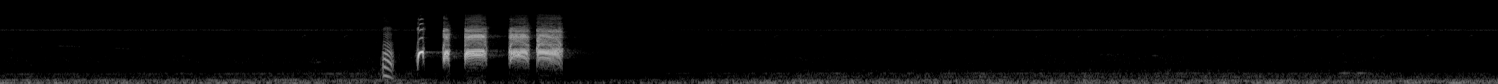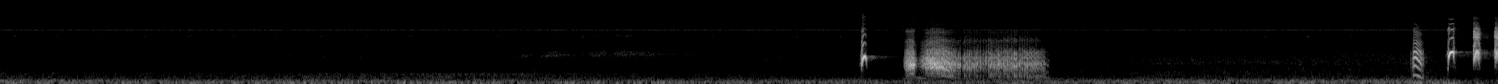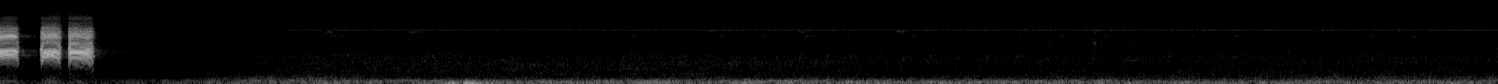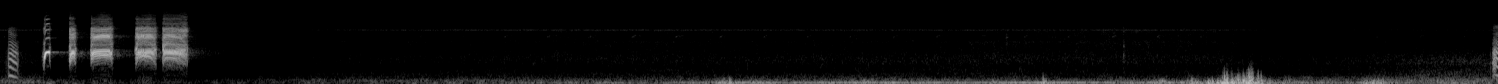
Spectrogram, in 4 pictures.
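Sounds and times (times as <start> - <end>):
faint high whine: 0.0 - 4.4, 5.7 - 29.5, 46.5 - 59.9
bird calling harsh notes: 3.8 - 5.7, 29.1 - 31.0, 45.0 - 46.9
rasping bird call: 3.8 - 5.8, 23.6 - 25.5, 29.1 - 31.0, 45.0 - 47.0.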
